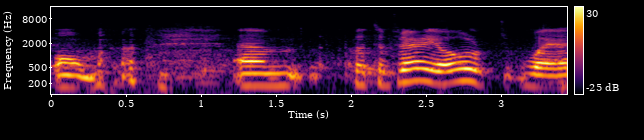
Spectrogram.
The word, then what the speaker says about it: Ogham: When it's spelled with O-G-H-A-M, the G and the H are silent, so it's like Om.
